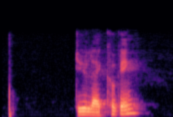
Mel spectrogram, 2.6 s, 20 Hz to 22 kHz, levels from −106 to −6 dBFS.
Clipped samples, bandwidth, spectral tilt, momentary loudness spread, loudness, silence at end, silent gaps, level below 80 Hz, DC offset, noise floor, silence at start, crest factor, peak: under 0.1%; 7.4 kHz; -9 dB/octave; 16 LU; -25 LUFS; 0.55 s; none; -60 dBFS; under 0.1%; -86 dBFS; 0.15 s; 18 dB; -10 dBFS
